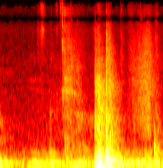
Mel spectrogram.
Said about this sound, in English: I banged my head. That didn't even hurt. My hair cushioned the hit.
